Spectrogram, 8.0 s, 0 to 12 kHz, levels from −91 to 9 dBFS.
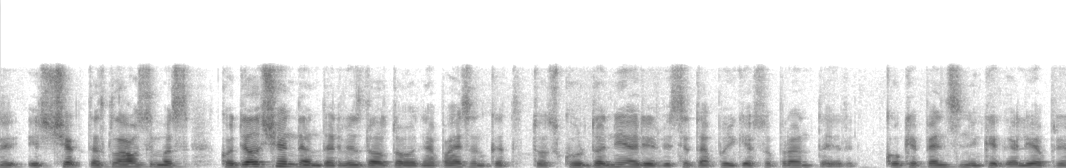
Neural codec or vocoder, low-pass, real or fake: none; 7.2 kHz; real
